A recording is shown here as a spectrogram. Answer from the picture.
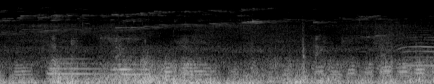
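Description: Marching drum corps playing: short held brass notes over the drumline, under a heavy low rumble.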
